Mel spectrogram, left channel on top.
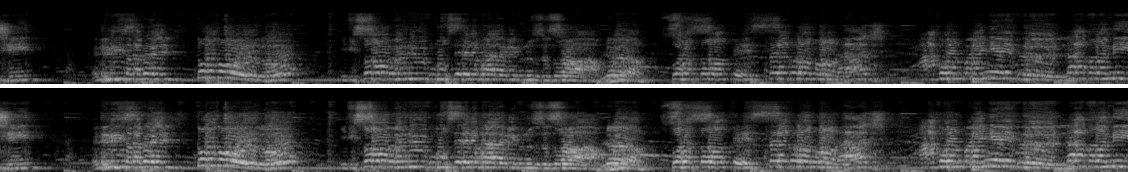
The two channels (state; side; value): quieter; left; 6.2 dB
